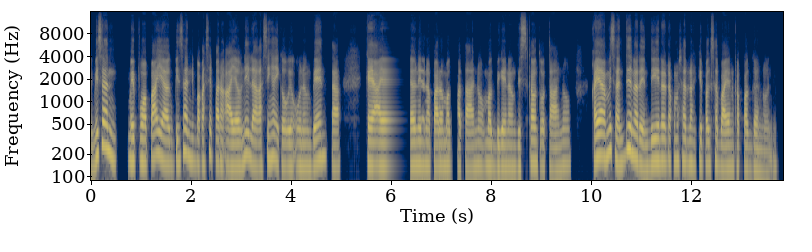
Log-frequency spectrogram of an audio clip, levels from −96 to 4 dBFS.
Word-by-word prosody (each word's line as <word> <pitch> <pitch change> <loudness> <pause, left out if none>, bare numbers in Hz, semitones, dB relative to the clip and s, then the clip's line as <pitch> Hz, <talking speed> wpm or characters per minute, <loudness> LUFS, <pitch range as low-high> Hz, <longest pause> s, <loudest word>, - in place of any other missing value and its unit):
Minsan 195 - +3 0.2
may 165 -1 +1
pumapayag, 165 -1 +2
minsan 180 +6 -1
yung 165 - -7
iba 155 - 0
kasi 155 +6 -3
parang 155 -5 0
ayaw 140 0 +3
nila 160 -7 +1
kasi 170 +5 -3
nga 185 - -1
ikaw 145 -4 -2
yung 140 - -5
unang 140 -1 -4
benta 150 -3 0 0.5
kaya 145 -1 +5 0.7
ayaw 145 0 +3
nila 145 0 -1
na - - -3
parang 140 0 +2
magpatalo 135 +1 -3
magbigay 135 -1 -1
ng 135 0 -4
discount 145 +2 -2
o 140 - -2
talo 135 +3 -4 0.4
kaya 185 +3 +7
minsan 180 -6 0
hindi 235 +1 +4
na 180 - +3
rin, 135 -2 0
hindi 155 +3 +1
na 160 - +3
rin 160 - -4
ako 160 0 -4
masyadong 155 -2 -2
nakikipagsabayan 145 -2 -1
kapag 135 -1 -4
ganon. 115 -2 -7
145 Hz, 175 wpm, -22 LUFS, 135-165 Hz, 0.7 s, kaya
